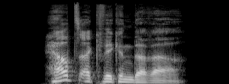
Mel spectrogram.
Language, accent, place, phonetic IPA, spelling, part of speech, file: German, Germany, Berlin, [ˈhɛʁt͡sʔɛɐ̯ˌkvɪkn̩dəʁɐ], herzerquickenderer, adjective, De-herzerquickenderer.ogg
- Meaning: inflection of herzerquickend: 1. strong/mixed nominative masculine singular comparative degree 2. strong genitive/dative feminine singular comparative degree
